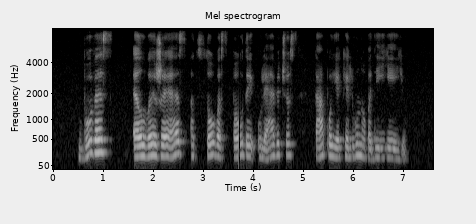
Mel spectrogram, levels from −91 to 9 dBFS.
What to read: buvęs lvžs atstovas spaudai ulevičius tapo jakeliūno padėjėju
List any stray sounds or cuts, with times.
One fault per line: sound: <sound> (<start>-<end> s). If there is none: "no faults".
sound: dropout (3.7-3.7 s)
